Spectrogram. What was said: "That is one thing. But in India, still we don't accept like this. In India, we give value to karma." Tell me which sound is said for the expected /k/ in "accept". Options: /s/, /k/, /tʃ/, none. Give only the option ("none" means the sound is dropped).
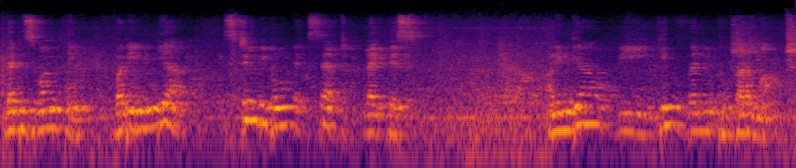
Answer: /k/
